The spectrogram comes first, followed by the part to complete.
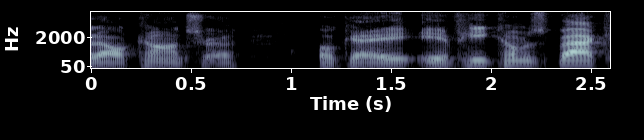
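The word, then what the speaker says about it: Alcantara: my pitching you know if alcantra or alcanta I pronounce it alcantra okay if he comes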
